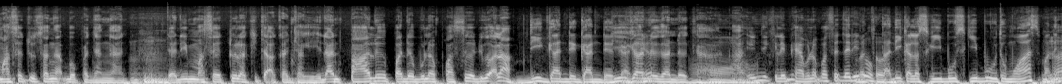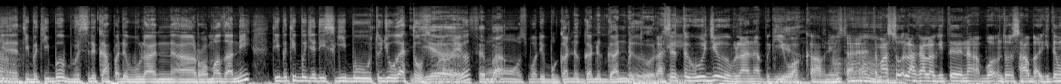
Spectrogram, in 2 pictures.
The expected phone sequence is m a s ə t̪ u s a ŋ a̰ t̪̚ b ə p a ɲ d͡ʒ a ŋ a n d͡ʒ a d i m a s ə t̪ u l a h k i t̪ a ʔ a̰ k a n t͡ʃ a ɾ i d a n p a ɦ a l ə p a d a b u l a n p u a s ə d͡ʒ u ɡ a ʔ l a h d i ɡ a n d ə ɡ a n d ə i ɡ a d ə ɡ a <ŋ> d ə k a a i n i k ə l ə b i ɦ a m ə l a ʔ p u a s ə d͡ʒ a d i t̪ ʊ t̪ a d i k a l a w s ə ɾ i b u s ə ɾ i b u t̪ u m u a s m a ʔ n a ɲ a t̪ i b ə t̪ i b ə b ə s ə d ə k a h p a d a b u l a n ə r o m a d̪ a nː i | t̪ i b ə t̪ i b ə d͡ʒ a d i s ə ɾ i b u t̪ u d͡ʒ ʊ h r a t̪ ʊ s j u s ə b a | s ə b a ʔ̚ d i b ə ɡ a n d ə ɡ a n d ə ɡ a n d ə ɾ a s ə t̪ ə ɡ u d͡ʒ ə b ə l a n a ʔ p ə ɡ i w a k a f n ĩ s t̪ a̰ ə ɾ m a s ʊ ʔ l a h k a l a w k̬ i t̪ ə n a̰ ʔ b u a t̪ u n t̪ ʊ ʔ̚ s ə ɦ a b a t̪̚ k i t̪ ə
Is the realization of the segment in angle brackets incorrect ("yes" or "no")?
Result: yes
